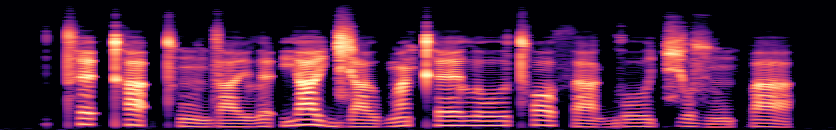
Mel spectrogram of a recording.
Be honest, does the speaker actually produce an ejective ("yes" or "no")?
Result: no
